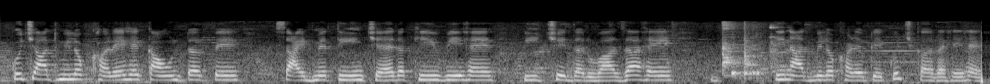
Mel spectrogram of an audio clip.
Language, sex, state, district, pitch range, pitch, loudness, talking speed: Hindi, female, Haryana, Rohtak, 190-215 Hz, 205 Hz, -15 LUFS, 165 wpm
